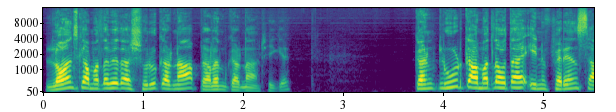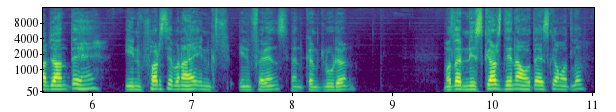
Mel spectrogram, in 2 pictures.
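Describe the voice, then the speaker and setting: A man's voice: on the high side, fairly quick, mellow, no room sound, clean studio sound. A man teaching English vocabulary in an online exam-prep lesson, explaining patiently, asking rhetorical questions and checking in often.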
